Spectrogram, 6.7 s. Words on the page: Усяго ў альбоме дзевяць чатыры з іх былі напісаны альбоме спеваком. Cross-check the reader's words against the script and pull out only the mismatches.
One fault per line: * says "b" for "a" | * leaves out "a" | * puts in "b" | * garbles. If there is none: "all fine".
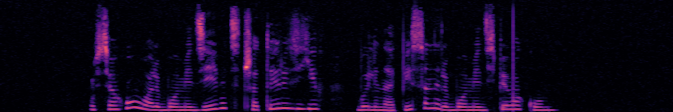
all fine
